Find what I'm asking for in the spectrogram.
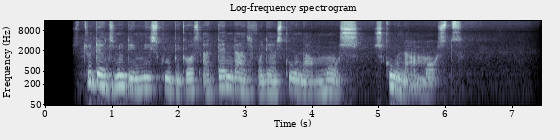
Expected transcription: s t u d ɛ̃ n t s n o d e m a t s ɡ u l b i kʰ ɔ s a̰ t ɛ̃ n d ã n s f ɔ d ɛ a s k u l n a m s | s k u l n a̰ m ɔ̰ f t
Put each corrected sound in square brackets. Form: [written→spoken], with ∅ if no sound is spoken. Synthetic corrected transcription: s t u d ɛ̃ n t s n o d e m [a→i] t s [ɡ→k] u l b i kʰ ɔ s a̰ t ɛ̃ n d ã n s f ɔ d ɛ a s k u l n a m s | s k u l n a̰ m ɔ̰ [f→s] t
